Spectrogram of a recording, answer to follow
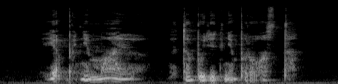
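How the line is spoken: Whisper. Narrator (Russian): прошептал он

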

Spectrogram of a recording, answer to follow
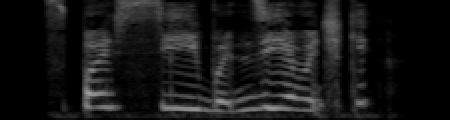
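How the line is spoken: Grateful squeak. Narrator (Russian): благодарно пискнула Элира

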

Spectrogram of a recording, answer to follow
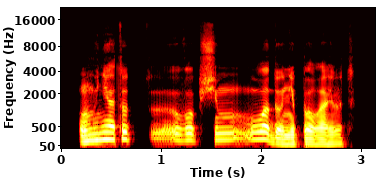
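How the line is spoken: Hesitant. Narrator (Russian): неуверенно начала Алена

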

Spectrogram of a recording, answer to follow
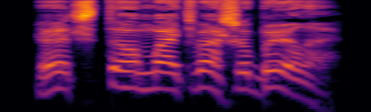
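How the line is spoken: Yelling over radio. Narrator (Russian): орал в рацию старший офицер полевого лагеря на границе с землями Булатовых

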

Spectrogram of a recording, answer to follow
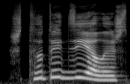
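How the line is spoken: Indignant question. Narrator (Russian): спросила возмущенно

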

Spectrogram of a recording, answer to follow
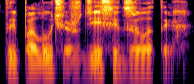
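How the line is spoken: Calm repetition. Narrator (Russian): спокойно повторил я

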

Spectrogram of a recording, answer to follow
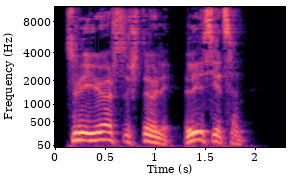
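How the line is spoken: Good-natured chuckling man. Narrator (Russian): Добродушно хохотнул донец

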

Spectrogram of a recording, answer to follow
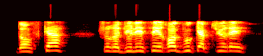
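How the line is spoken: Exclaiming. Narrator (French): s'exclama Harry

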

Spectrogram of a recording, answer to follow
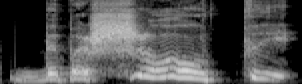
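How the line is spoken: Hissed. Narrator (Russian): прошипел Мир Арзал

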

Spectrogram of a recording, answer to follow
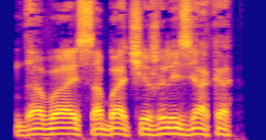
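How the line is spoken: Growling. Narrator (Russian): прорычал Эльм

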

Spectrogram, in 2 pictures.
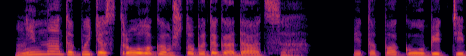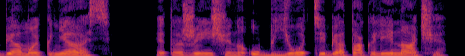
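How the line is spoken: Sighed. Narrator (Russian): вздохнул Цинта

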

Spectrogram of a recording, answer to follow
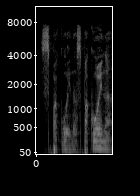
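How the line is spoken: Whispered. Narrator (Russian): слетел с губ шепотом

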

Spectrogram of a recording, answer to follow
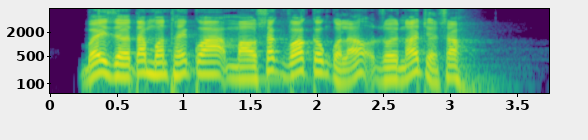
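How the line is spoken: Raised voice. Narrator (Vietnamese): Gã cao giọng

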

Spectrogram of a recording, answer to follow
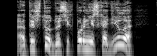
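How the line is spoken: Shouted from another room. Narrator (Russian): крикнул медикамент, ушедший к себе

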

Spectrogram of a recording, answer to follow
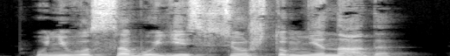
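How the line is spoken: Barking outburst. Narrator (Russian): рявкнул, не сдержавшись, Лис

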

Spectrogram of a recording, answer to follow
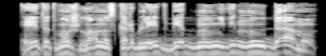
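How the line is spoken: Indignant yell. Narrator (Russian): возмущенно провопил князь

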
